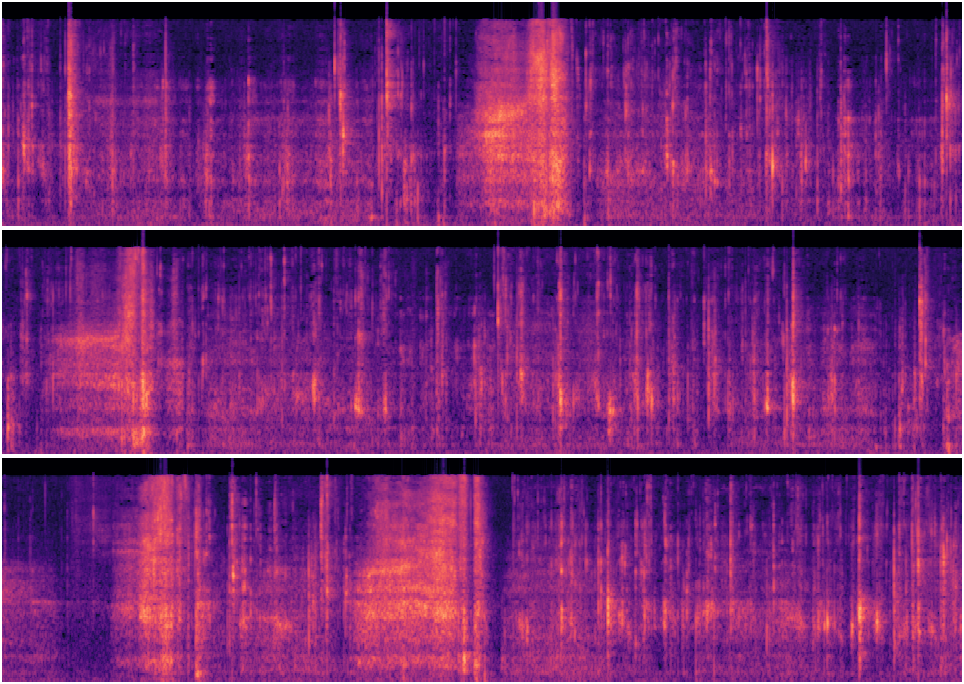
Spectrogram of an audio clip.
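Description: Close-miked chewing of sauce-glazed grilled chicken skewer meat: wet smacking and many small clicks, with four louder, longer bites as meat is pulled off the bamboo skewer.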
